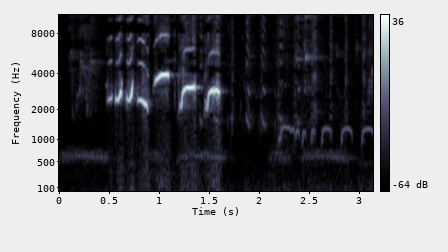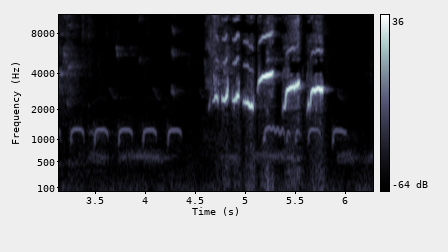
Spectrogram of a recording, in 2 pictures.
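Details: Orange-headed thrush singing, used as a lure for other birds: two bursts of rapid, bright slurred whistles a few seconds apart, separated by a steady run of about ten soft, lower, evenly spaced notes.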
